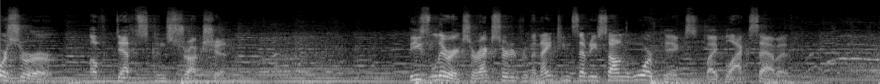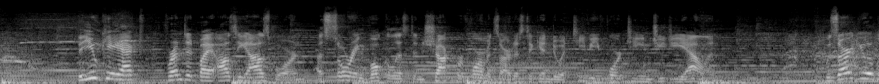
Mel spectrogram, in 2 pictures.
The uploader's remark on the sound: Recorded live at Revolution Hall in Portland, Oregon.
